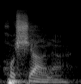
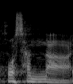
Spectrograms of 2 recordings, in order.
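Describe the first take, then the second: First: The middle syllable is pronounced 'sha'. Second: The middle syllable is pronounced 'san'. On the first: This is how the crowd probably shouted it. "아마 이렇게 했을 겁니다" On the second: This is how people say it today. "우리는 그냥 호산나 이렇게 되지만요"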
